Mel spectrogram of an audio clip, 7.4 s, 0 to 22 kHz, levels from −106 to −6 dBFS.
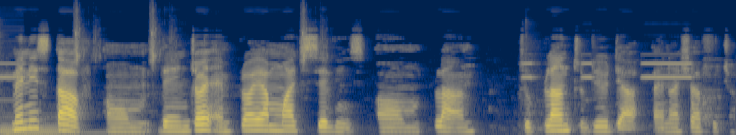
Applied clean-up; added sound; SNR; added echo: classical method log-MMSE.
